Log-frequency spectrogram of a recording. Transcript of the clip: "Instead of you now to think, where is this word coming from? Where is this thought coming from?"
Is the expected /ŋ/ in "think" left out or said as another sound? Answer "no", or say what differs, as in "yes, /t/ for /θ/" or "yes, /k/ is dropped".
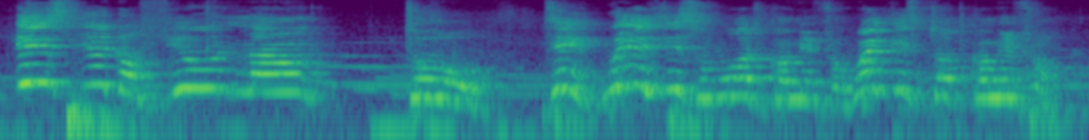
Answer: yes, /ŋ/ is dropped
